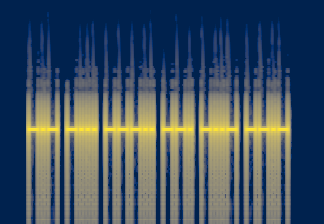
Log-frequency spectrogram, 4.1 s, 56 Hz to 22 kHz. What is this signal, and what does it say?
Morse code, heard as a keyed tone, about 30 wpm, 700 Hz. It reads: KB8GXQ
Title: USA Call Signs Repeated 2x 30wpm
